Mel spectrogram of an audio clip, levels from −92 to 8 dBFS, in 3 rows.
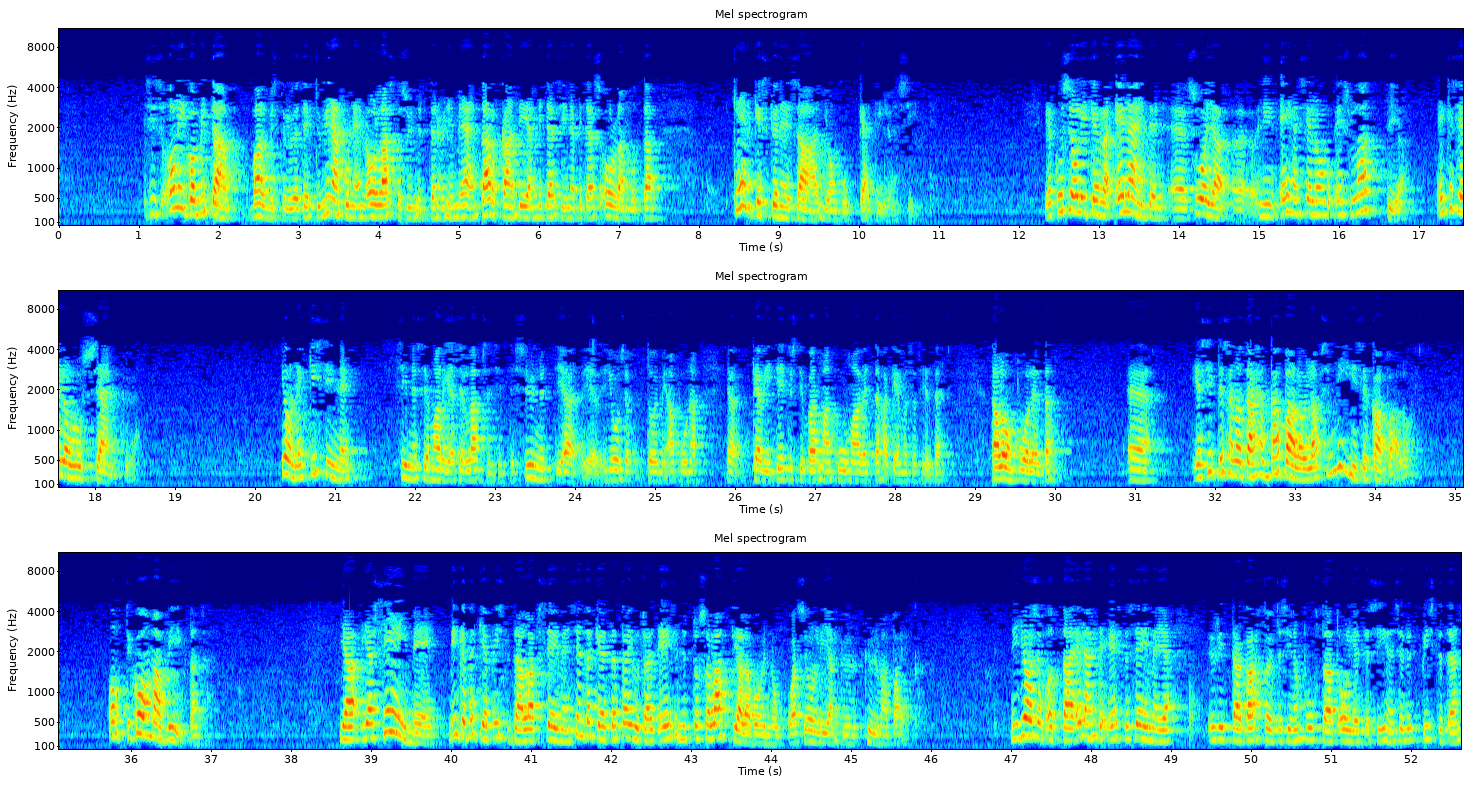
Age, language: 50-69, Finnish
